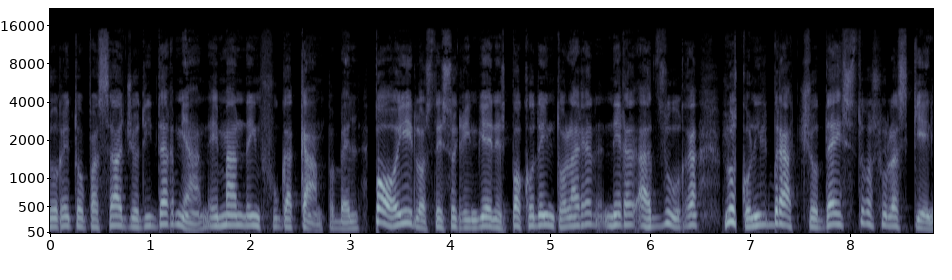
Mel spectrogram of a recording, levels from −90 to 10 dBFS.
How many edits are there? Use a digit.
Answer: 4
